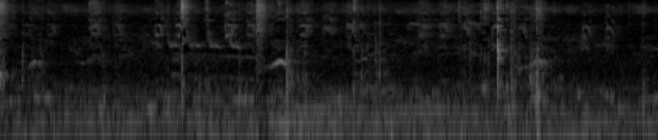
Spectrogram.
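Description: Hard coconut shell being prised off the kernel with a curved metal tool: a handful of sharp cracks and snaps spread a second or more apart, with quiet scraping between.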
